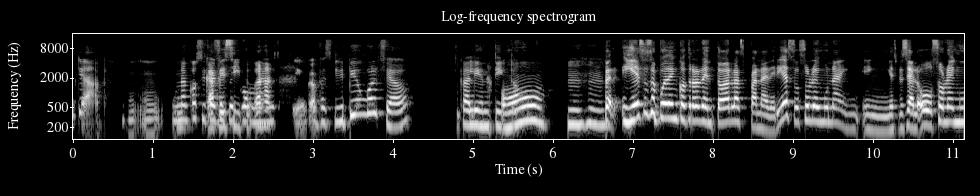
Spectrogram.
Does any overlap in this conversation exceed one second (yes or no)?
yes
